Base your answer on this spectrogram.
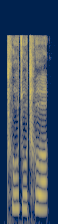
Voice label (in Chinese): "出租车", Chinese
